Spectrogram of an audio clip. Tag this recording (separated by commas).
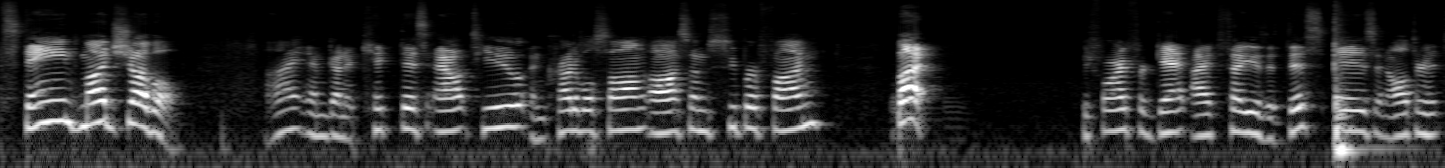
Speech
